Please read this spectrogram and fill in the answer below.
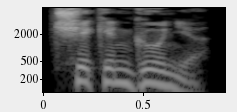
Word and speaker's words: chikungunya: Chicken Gona disease stems from infection by the chicken gona virus, pronounced chicken gonuna, and its name carries a haunting meaning.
